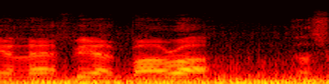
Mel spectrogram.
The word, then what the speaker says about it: Barras: Captain Barras, and like they say in Lafayette, Barra. That's right. That's the way you do it? Yeah. A lot of people pronounce it Barras because of the way it's spelled, but it's actually French.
